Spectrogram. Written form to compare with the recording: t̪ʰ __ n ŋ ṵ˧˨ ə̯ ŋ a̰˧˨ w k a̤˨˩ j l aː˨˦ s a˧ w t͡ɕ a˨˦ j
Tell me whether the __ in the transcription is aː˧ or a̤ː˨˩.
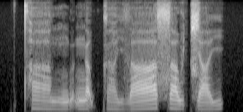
a̤ː˨˩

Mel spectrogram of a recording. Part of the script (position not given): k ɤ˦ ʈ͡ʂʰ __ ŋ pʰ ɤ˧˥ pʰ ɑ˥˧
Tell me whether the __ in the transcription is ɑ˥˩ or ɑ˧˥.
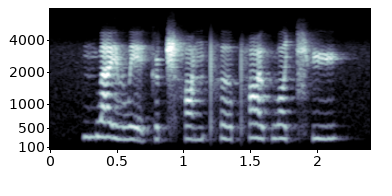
ɑ˧˥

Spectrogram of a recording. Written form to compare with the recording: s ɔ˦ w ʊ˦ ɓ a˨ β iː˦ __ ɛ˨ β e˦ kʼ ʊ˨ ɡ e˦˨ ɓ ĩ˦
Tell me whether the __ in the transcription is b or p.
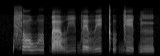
b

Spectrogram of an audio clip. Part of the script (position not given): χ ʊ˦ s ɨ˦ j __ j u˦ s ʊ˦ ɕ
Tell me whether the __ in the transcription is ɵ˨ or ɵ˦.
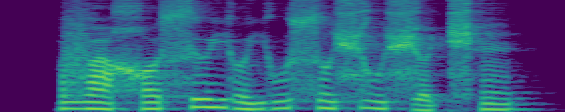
ɵ˨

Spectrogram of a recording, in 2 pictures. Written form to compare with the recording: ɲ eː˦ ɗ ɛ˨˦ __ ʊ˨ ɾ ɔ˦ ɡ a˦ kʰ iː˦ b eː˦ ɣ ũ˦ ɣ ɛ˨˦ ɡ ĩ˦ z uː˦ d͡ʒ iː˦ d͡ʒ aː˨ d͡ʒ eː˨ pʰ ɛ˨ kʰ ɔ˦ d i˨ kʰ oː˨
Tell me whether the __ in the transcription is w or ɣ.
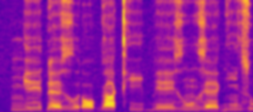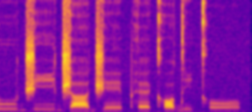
ɣ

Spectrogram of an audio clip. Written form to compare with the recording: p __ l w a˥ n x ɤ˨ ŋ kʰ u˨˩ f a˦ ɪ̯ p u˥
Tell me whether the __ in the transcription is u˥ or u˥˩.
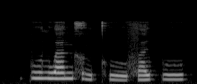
u˥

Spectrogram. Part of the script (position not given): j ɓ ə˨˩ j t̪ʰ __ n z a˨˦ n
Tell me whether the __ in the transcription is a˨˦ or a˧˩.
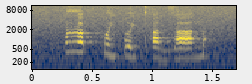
a˧˩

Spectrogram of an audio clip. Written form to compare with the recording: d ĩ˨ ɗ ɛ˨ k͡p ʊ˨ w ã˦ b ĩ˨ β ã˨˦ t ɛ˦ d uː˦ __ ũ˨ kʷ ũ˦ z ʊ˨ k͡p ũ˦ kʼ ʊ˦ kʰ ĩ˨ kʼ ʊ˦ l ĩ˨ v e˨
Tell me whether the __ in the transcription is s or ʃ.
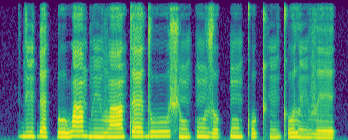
ʃ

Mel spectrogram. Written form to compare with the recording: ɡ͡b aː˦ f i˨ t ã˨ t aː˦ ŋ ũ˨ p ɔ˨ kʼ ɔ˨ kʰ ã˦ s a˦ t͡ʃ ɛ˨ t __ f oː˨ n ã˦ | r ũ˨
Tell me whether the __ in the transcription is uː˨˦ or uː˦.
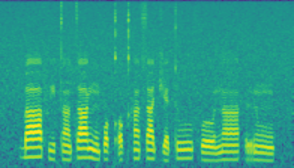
uː˦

